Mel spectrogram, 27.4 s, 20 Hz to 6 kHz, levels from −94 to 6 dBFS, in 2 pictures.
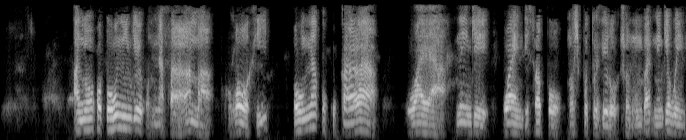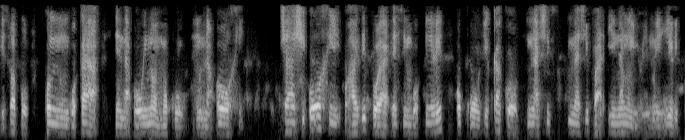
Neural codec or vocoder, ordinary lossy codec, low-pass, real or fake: codec, 16 kHz, 2 kbps, FreqCodec, smaller model; MP3, 32 kbps; 5.4 kHz; fake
